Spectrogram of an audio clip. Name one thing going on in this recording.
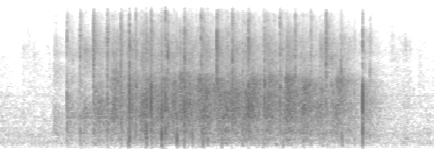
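A small group applauds.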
